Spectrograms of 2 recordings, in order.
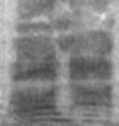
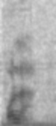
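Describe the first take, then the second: First: It is shouted loudly. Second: It is said softly and nicely.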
